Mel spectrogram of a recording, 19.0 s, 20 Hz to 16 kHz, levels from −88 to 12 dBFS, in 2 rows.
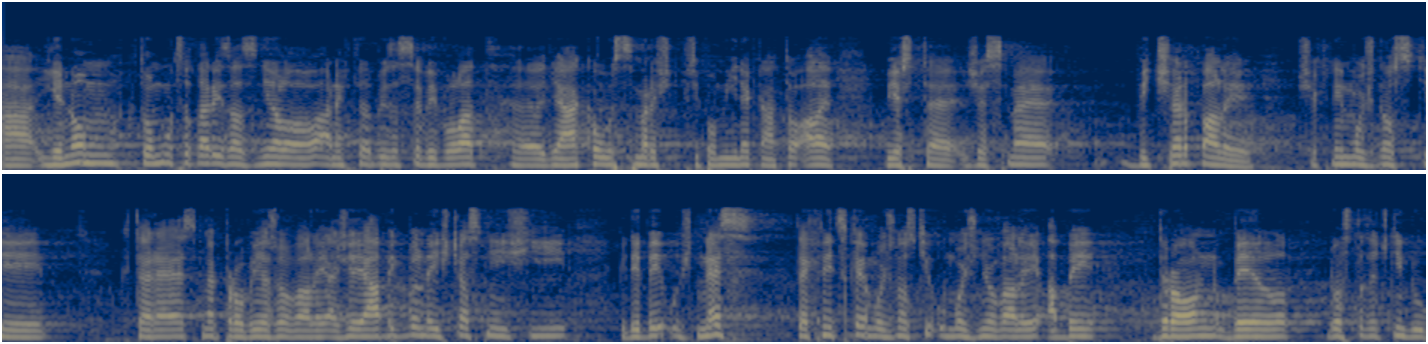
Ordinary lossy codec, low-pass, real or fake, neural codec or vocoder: AAC, 96 kbps; 7.2 kHz; fake; codec, 16 kHz, 8 kbps, FreqCodec, larger model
